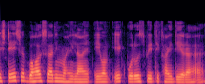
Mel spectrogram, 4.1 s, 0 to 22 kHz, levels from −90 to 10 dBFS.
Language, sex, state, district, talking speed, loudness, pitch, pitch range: Hindi, male, Jharkhand, Garhwa, 190 wpm, -17 LUFS, 140 Hz, 130-155 Hz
